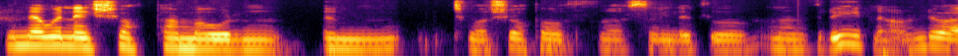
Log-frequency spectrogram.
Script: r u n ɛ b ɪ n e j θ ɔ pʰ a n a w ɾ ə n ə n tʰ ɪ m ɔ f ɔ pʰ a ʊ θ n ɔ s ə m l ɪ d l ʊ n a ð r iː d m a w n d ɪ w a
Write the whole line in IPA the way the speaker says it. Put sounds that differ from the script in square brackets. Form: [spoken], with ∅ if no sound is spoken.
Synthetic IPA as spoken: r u n ɛ [w] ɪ n e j [ʃ] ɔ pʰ a [m] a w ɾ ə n ə n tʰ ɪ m ɔ [ʃ] ɔ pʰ a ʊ θ n ɔ s ə [n] l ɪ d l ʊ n a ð r iː d [n] a w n d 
